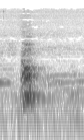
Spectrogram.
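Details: Corgis playing with a curious bee and trying to eat it; one short, sharp bark rises and falls within a fraction of a second over steady faint background music.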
